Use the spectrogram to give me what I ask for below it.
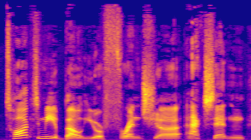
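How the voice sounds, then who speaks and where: A man's voice: on the high side, lively intonation, normal speed, fairly bright tone, no room sound. A man interviewing ballplayers, asking joking, teasing questions in a casual chat.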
